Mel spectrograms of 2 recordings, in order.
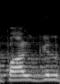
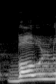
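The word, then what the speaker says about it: bowl: அந்த பாத்திரம் ஏதாவது வச்சுக்கிறதுக்கு, காய்கறி வச்சுக்கிறதுக்கு, ஏதாவது பால்கள் காஃபி ஏதாவது ஊற்றுறதுக்கு இந்த போல். பிஓடபிள்யூஎல், பவுல்னு சொல்லக்கூடாது, போல்.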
